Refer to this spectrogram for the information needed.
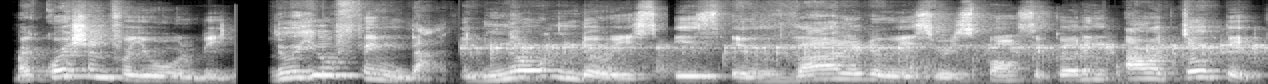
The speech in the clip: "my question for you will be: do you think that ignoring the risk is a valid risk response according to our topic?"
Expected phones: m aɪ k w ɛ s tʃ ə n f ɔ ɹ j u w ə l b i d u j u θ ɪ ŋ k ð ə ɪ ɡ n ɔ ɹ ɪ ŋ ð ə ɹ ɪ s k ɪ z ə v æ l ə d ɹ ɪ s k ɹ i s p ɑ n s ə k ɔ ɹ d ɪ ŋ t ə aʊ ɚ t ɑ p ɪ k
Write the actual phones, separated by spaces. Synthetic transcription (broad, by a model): m aɪ k w ɛ s tʃ ə n f ɔ ɹ j u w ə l b i d u j u θ ɪ ŋ k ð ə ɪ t n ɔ ɪ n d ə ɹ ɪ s ɪ z ə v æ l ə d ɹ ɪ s ɹ i s p ɑ n s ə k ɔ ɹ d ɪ ŋ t aʊ ɚ t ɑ p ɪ k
